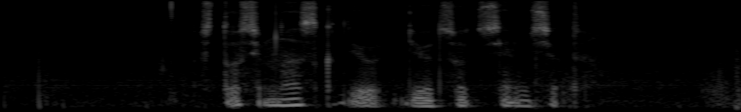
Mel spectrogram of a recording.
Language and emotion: Russian, neutral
